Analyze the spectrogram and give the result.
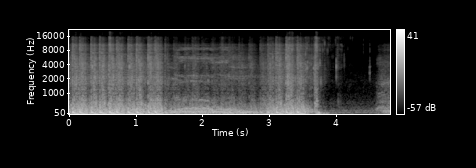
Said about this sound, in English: Heavy bolter, let's go.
